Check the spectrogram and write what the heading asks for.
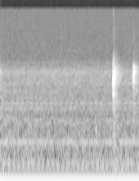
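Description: Low steady electrical hum of the recording, with a short sharp click near the end.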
